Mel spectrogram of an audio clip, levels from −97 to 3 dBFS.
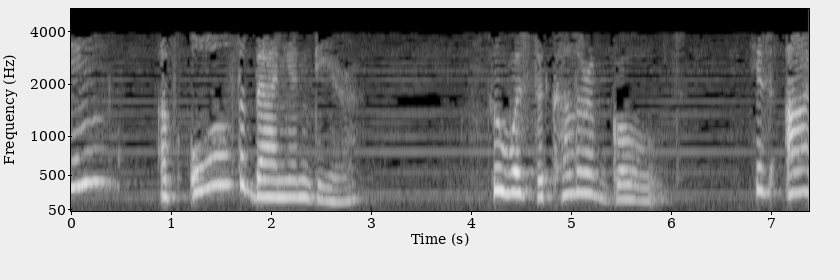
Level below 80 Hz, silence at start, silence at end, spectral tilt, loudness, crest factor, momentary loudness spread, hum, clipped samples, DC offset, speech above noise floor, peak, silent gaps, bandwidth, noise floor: -66 dBFS; 0 s; 0 s; -11 dB/octave; -19 LUFS; 18 dB; 14 LU; none; under 0.1%; under 0.1%; 31 dB; -2 dBFS; none; 4.1 kHz; -50 dBFS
